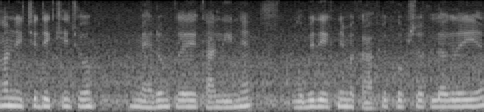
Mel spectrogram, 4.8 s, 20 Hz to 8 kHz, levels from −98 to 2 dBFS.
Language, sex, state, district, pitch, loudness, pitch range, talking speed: Hindi, female, Uttar Pradesh, Hamirpur, 175 Hz, -26 LUFS, 170-180 Hz, 220 wpm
